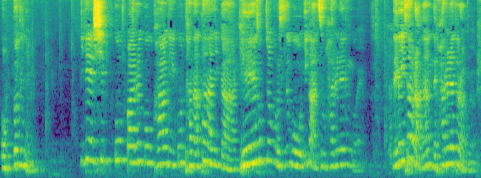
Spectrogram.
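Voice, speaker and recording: A middle-aged woman giving a lively sales talk to an audience, acting out the people she quotes and laughing often. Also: high-pitched, moderate pace, distant mic. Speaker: skincare sales speaker. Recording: roomy hall, voice from afar, faint ambience.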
